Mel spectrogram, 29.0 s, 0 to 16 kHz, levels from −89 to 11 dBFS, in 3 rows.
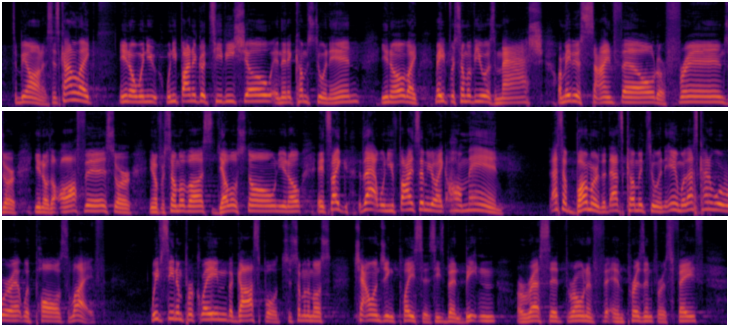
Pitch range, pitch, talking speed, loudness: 155-200 Hz, 180 Hz, 230 wpm, -26 LUFS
